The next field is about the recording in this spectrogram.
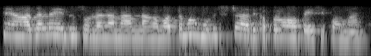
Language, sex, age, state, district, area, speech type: Tamil, female, 18-30, Tamil Nadu, Karur, rural, conversation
